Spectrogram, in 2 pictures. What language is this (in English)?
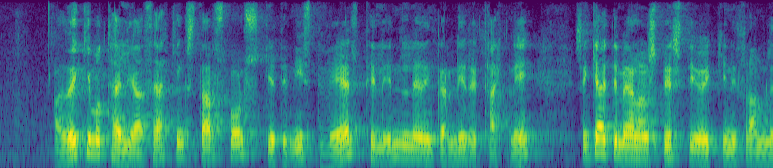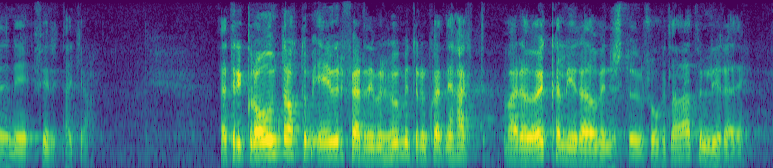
Icelandic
